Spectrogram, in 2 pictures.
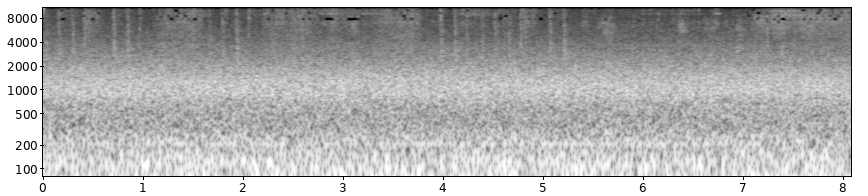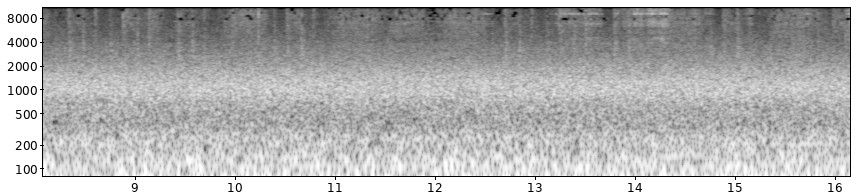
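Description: A steady low rumble of jet engines and rushing air fills an aircraft cockpit.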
